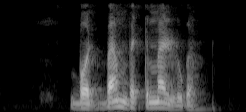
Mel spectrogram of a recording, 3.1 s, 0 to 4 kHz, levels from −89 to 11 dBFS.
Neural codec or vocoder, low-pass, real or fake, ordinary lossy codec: none; 3.6 kHz; real; AAC, 32 kbps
